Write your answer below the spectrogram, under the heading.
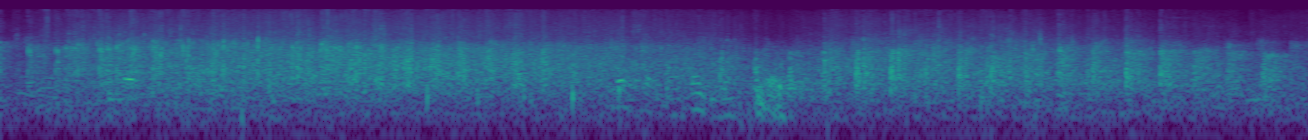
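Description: Sustained audience applause, a dense wash of many hands clapping steadily for over ten seconds, thinning slightly into more distinct individual claps toward the end.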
